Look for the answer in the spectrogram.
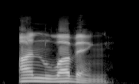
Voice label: "unloving", English spelling voice

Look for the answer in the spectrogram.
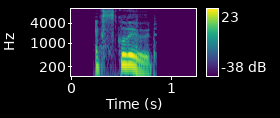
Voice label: "exclude", voice, english

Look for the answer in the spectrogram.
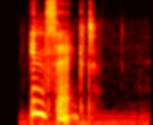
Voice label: "insect", voice

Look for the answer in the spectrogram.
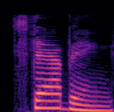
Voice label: "stabbing", English

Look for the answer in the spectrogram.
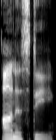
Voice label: "honesty", voice spelling

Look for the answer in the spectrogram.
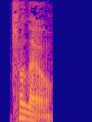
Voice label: "kilo", English

